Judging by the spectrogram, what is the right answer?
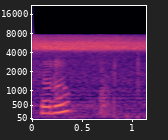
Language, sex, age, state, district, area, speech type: Hindi, female, 45-60, Uttar Pradesh, Pratapgarh, rural, read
